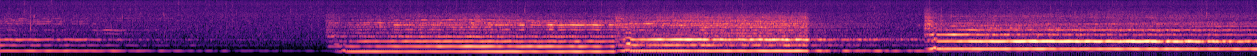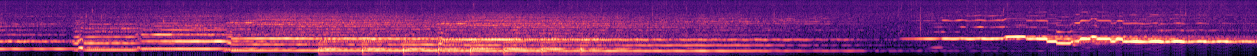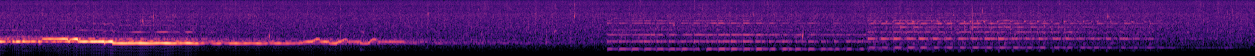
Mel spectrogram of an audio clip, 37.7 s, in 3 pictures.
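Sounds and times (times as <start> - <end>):
music: 0.0 - 29.4, 31.2 - 37.6
temple ambience: 15.6 - 20.2.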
